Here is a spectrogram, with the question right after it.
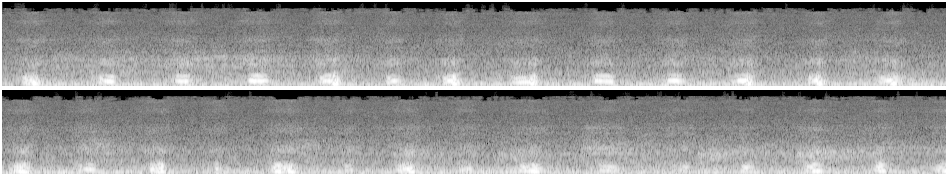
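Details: Snoring mom cat with kitten Tomi asleep on her shoulder indoors: low breathy snores repeating roughly twice per second, slightly uneven in strength, with a faint room hum beneath.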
